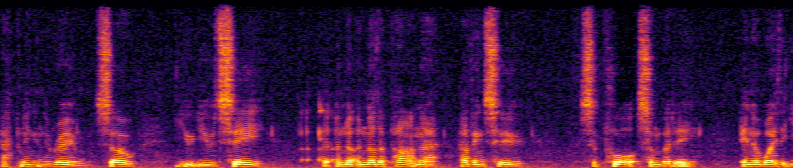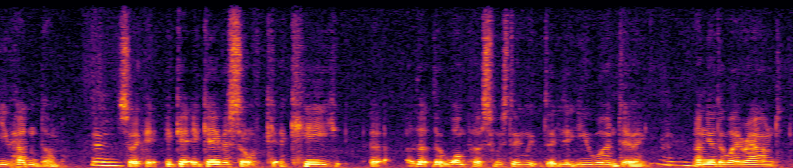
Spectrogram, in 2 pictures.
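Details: Aphasia following a stroke about a year earlier in an adult man, after taking part in a conversation-therapy group, with frequent word and syllable repetitions and restarts; aphasia.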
